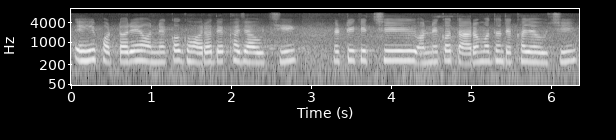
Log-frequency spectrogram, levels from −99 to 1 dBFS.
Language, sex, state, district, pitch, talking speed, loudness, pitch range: Odia, female, Odisha, Khordha, 255 Hz, 115 wpm, -13 LUFS, 245-270 Hz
